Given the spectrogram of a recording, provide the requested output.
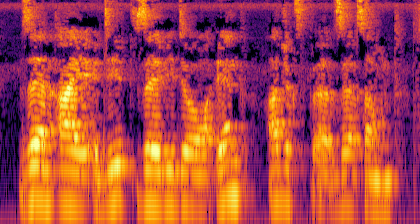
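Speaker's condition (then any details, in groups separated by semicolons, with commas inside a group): No condition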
